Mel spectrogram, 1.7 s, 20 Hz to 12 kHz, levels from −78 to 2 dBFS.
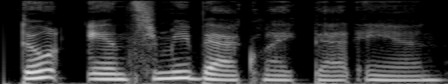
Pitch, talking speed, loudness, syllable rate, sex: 205 Hz, 250 wpm, -17 LUFS, 6.1 syllables/s, female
